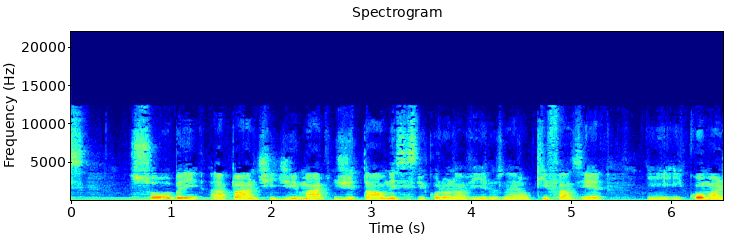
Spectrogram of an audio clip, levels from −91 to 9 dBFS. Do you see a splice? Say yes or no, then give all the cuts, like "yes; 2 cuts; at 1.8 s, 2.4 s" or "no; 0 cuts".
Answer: yes; 1 cut; at 3.5 s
